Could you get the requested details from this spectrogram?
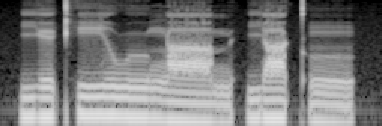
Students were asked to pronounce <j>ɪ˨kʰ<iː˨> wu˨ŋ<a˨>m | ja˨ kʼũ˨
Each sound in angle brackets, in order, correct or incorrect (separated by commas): correct, correct, incorrect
